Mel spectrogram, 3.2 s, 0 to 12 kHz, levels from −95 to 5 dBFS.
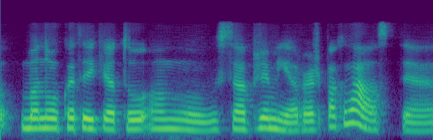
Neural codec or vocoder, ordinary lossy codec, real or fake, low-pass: codec, 16 kHz, about 1 kbps, DyCAST, with the encoder's durations; MP3, 96 kbps; fake; 7.2 kHz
